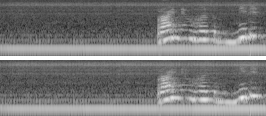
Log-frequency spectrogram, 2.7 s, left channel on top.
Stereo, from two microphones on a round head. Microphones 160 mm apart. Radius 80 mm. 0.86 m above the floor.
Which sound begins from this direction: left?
A woman speaking, at 1.6 s.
